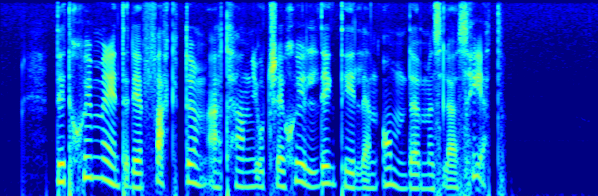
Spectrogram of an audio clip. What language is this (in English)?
Swedish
